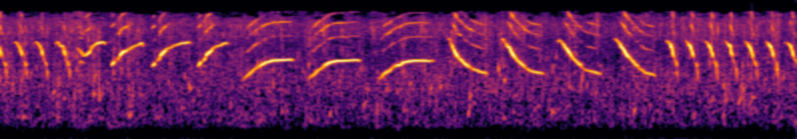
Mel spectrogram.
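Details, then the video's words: Canary master song for roll training: quick chipping notes, then sweeping rising and falling whistles, closing with a short burst of rapid repeated high notes, all clear over soft hiss. "Masteran burung kenari belajar ngeroll panjang"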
